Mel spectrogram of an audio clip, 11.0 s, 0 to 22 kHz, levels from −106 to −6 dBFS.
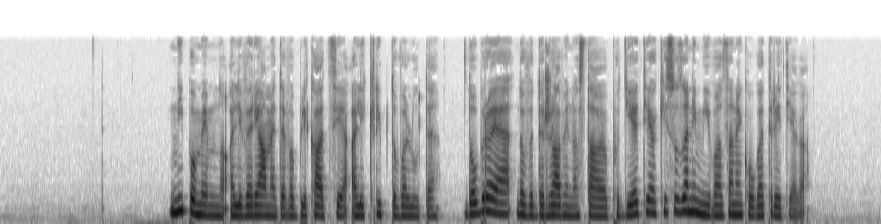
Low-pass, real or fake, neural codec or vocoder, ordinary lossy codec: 10.8 kHz; real; none; MP3, 64 kbps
